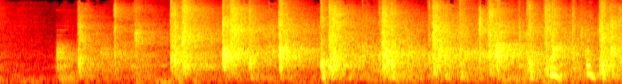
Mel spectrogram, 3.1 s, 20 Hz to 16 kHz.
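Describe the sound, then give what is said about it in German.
An audience breaks into applause after a brief silence, many hands clapping in a dense, steady patter that stays loud and even throughout, with no voices heard. The applause welcomes Martin Zehringer, artistic director of the International Climate Culture Festival, at a Radio 1 event. “Ich bitte Sie um einen herzlichen Applaus für Martin Zehringer.”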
